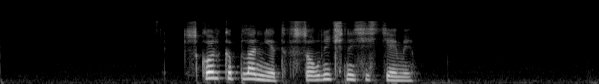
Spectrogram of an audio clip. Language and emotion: Russian, neutral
